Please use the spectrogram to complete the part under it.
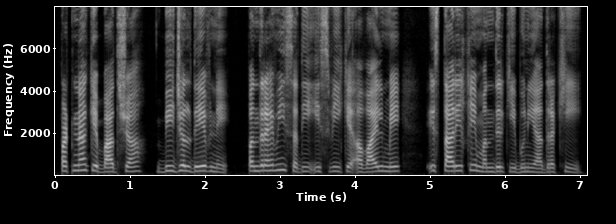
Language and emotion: Urdu, neutral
